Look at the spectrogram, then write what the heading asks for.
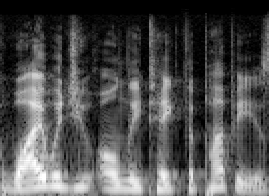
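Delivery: plain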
